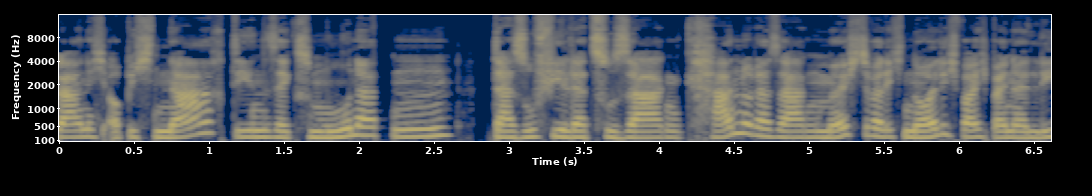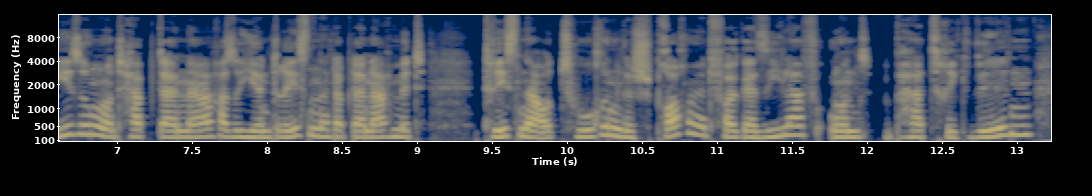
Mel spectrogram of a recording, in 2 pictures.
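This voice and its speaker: At a fairly quick pace, a woman speaks in a medium pitch with ordinary pitch variation, on a very clean recording with a silent background and a dry, close sound with no echo. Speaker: author. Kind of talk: interview. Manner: halting.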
